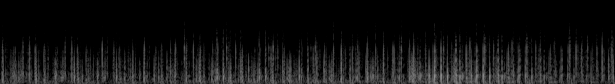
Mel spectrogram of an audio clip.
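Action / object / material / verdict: tap / wooden honey dipper / wood / none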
